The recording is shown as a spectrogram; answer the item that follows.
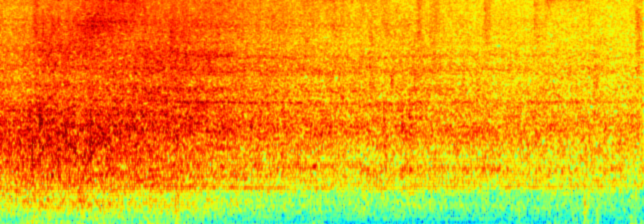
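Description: Noise of an unseen passing vehicle, swelling in the first second and slowly dying away.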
